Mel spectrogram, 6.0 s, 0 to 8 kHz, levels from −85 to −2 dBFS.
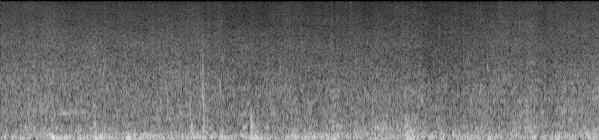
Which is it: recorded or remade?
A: remade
